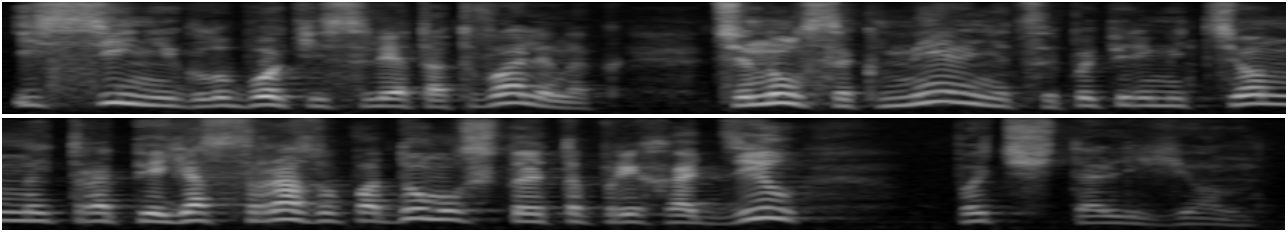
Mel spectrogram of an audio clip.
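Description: A man's voice: a little high, lively intonation, moderate pace, warm tone. An actor playing a dreamy, romantic young man in a radio play, musing tenderly over his love letters in a voice that often sinks toward a whisper. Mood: quiet narrating, expectant. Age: young adult. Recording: 1970s radio recording with music behind. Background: music.

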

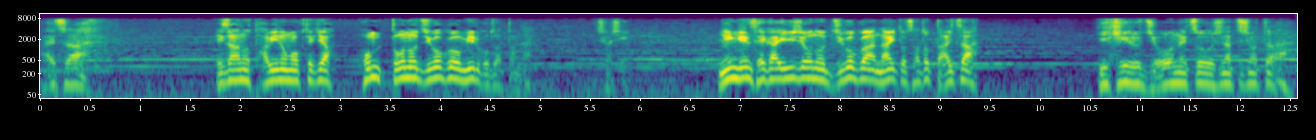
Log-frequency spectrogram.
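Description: An actor playing a resolute, plain-spoken expedition leader in a radio drama, terse and commanding. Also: male voice, mid-range voice, normal speed, pauses often, close to an everyday voice. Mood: somber. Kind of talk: Japanese radio drama acting. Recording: dull audio with background music.

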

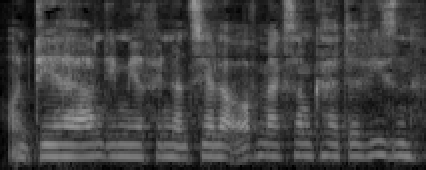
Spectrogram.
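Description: An actress in a German radio play voicing a seductive, mocking dancer accused of espionage, theatrical and ironic, sometimes dropping into breathy murmurs. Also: female voice, sits low, flat delivery, fast talker, darkish tone, natural voice. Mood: haughty.

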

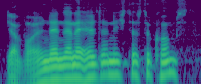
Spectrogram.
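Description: An actor in a radio play playing a gruff but kindly schoolmaster, mock-stern, prodding and fatherly. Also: mid-range voice, sing-song, fairly quick, a little mellow, no room sound, natural voice. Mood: insistent, fatherly.

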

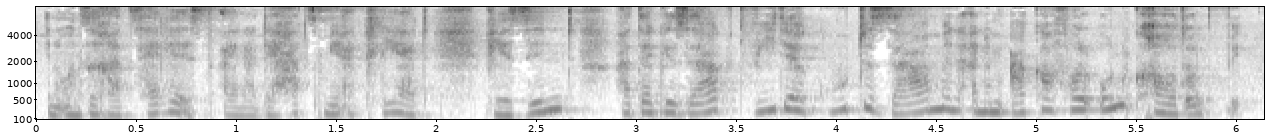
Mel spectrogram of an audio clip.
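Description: A woman's voice: medium pitch, brisk, darkish tone, a little hiss or hum, close to an everyday voice. An actress playing an earnest, defiant young factory woman in a radio drama, speaking with intensity. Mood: urgent, conspiratorial. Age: young adult. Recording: roomy, echoing interior.

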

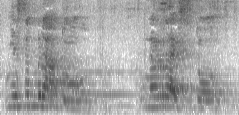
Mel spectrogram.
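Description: A woman's voice: a little high, fairly even intonation, takes it slowly. An actress playing an anxious, deferential, gossiping boarding-house landlady, hesitant and solicitous, in Italian radio theatre style. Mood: timid, solicitous. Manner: hesitant, solicitous, stammering repetitions. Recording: roomy, distant from mic, music behind.

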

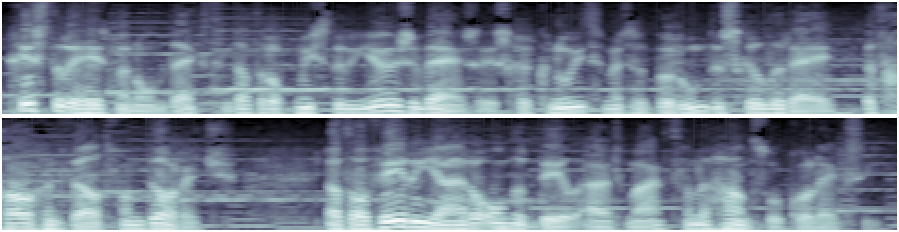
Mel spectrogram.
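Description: An actor as a sober report reader in a radio play. His voice is on the low side, reading formally and with measure over faint music. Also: expressive, brisk, natural voice. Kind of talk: scripted news report in radio drama.

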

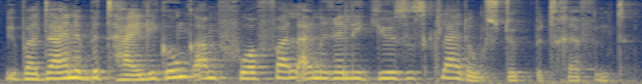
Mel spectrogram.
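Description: A woman playing a middle-aged schoolteacher in a radio drama, patient but official, measured and formal. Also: medium pitch, animated, mellow, natural voice. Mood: serious, careful.

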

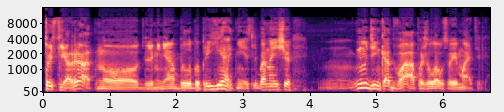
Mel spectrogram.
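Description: An actor playing a pompous, jittery, sentimental bank director in a radio play, with a fussy, hesitant manner. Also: male voice, low-pitched, very animated, normal speed, sharp tone, full character voice. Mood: nervous, weary. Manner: fussy, self-important, hesitant. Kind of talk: theatrical radio play of a classic comedy.

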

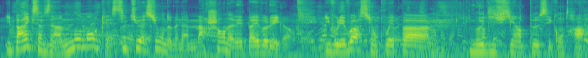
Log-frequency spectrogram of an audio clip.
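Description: Woman playing a low, brash sales colleague. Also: lively intonation, fairly quick, music in the background. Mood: dismissive, cynical. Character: pragmatic, cynical sales-driven office colleague Michel. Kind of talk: scripted audio-drama acting.

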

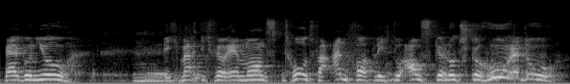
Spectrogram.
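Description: An actor playing a bitter, lovesick failed writer, coarse, taunting and accusing, in a radio drama. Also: male voice, high-pitched, unhurried. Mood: furious, accusing.

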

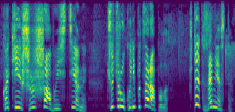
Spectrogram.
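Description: A woman's voice: very high voice, big pitch swings, normal speed, fairly bright tone, no echo, clean studio sound, full character voice. A woman playing a curious, chatty little girl in a children's audio drama.

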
